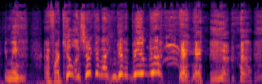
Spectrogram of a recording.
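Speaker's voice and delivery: high, loud, eager put-on voice that climbs to the end; friend's mock excitement. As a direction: play it like a friend suddenly tempted. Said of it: "just the way she said it was kinda like".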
